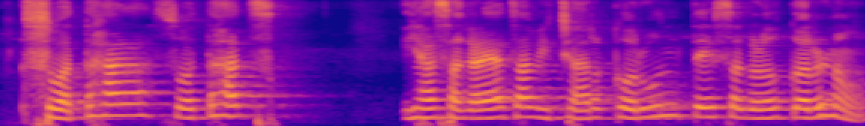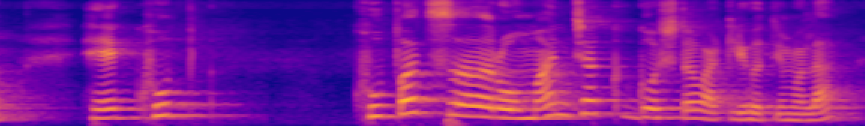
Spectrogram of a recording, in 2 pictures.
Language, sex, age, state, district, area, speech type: Marathi, female, 45-60, Maharashtra, Pune, urban, spontaneous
